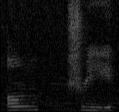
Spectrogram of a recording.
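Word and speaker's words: ॐ श्री: on the screen in a sanskrit but it's pronounced om shri so those are like three sorry four separate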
